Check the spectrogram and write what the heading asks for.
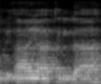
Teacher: تا کو لام سے ملا دیں گے تو بآیات اللہ، لام اس میں جلالا تا کی زیر کی وجہ سے باریک پڑا جائے گا، 2 حرکات لمبا کریں گے، ہاں سے حلق سے نکالیں گے.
